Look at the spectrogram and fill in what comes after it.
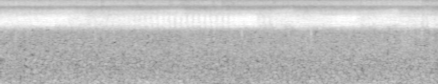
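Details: In a Greek forest, many cicadas produce an intense, high-pitched buzzing hiss with a fast pulsing tremor in the middle, steady and continuous without other sounds.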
